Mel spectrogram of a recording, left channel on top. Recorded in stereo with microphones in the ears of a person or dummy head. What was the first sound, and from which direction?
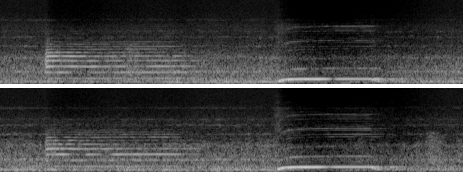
A trumpet, 75° left (ahead or behind).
